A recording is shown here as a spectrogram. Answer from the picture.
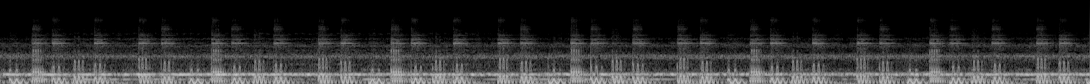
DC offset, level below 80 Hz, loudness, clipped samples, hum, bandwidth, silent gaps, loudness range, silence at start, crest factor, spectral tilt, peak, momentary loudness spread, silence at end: under 0.1%; -30 dBFS; -22 LUFS; under 0.1%; none; 9 kHz; none; 2 LU; 0 s; 12 dB; -9 dB/octave; -10 dBFS; 3 LU; 0 s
